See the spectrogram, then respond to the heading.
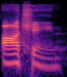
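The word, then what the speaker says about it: Achane: Will somebody please tell Ron how to pronounce A-chain? It's A-chain.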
